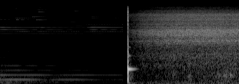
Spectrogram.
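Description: The last held notes of a jingle fade away to near silence. About a second and a quarter in, a sharp hit sounds, followed by a steady airy whoosh: the sound effect opening the animated logo sting.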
